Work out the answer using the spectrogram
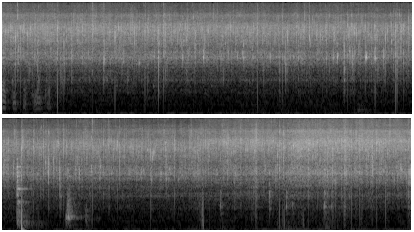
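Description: Onion frying in hot oil with bay leaf and cinnamon in a pan, stirred with a spatula. A steady sizzle with scattered light clicks of the spatula, and one louder knock about five seconds in.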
